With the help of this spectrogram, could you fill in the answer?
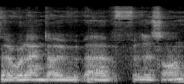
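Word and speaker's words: Rolando Villazón: You had the pop star to opera star as well with Rolando Villazon, I think it's the right pronunciation.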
